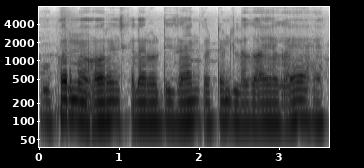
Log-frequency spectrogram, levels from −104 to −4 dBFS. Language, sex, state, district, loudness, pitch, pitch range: Hindi, male, Jharkhand, Ranchi, -18 LUFS, 105 Hz, 100-110 Hz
